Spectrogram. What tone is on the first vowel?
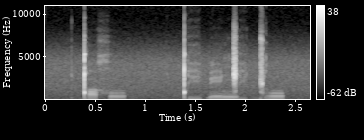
low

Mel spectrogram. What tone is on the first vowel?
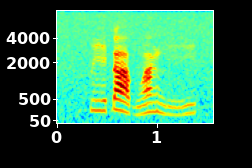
high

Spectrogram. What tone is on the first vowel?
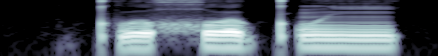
low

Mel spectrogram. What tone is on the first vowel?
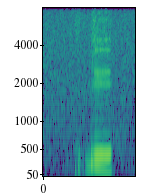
low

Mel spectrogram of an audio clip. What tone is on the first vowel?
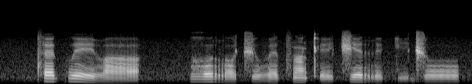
high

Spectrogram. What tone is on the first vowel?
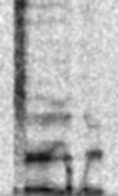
rising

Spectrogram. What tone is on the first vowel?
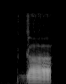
low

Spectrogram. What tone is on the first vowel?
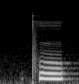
low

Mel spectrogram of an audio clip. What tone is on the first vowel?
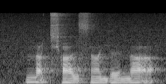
falling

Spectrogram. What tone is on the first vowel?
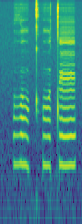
falling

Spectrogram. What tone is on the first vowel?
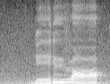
rising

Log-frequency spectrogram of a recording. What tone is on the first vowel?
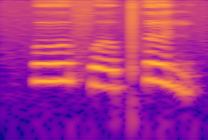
high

